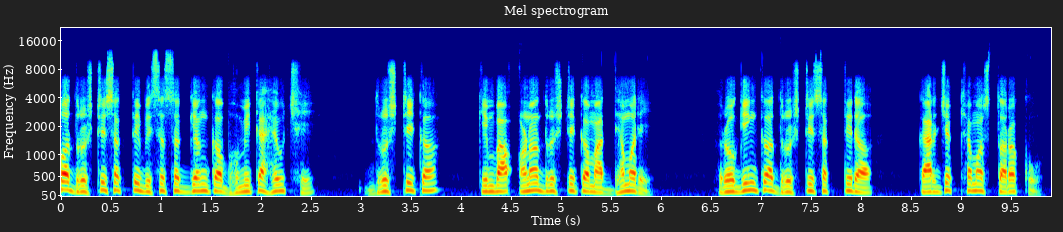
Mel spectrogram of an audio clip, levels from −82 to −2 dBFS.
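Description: A speech recording that carries Bluetooth SBC compression damage from start to finish, plainly audible and likely from a starved SBC link. The treble flickers in and out rather than being cleanly cut, and a gritty, grainy noise with aliasing clings to the sound, which fits a small bit pool around 80 kbps. A simple low-pass filter would remove the top evenly and quietly, and perceptual codecs tend to swirl, whereas this is coarse, unmasked grit.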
